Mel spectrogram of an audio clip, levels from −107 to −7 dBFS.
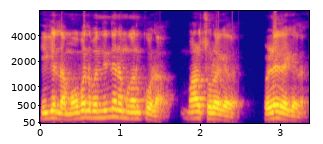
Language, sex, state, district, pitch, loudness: Kannada, male, Karnataka, Bijapur, 200 Hz, -13 LUFS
